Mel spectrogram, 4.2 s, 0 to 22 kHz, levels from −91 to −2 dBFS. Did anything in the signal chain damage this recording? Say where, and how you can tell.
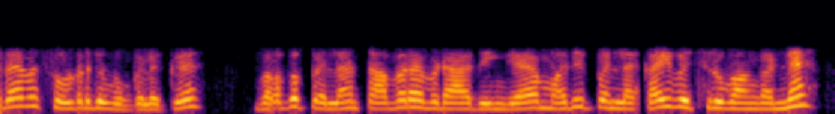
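Yes. Throughout, the speech sounds rough, slightly synthetic and thin, confined to roughly 200 Hz to 3.5 kHz. That is the G.729 codec at 8 kbit/s at the codec stage, rebuilding each 10 ms frame from a vocal tract filter, a pitch predictor and a few pulses.

At the network stage, the sound is stretched and fades between 1.34 and 1.41 s, after "சொல்றது உங்களுக்கு" and before "தவற விடாதீங்க", and again from 3.16 to 3.20 s after "தவற விடாதீங்க". This is VoIP packet loss concealed by the speech codec. About 30 ms went missing each time, which fits three lost frames, and the decoder extrapolated from its last state at falling gain.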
